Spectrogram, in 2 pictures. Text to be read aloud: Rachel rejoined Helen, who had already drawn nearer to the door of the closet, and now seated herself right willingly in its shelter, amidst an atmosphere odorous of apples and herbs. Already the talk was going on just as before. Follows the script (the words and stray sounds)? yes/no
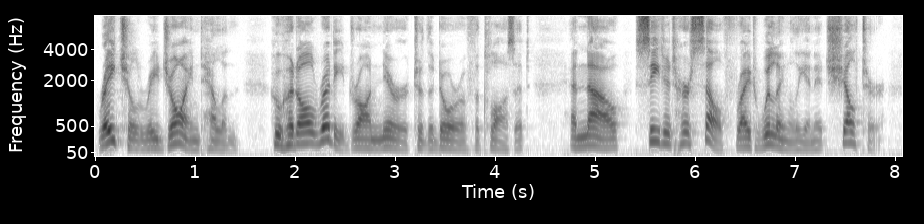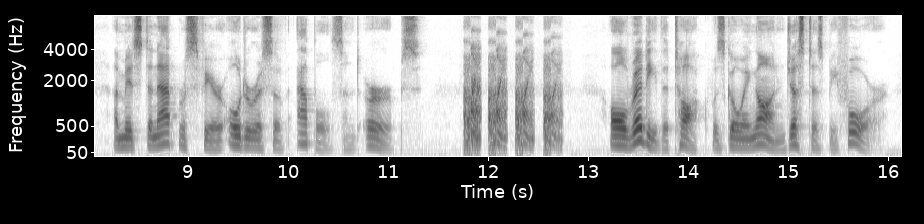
no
